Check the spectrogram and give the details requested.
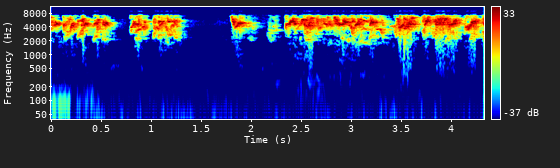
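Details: Lovebirds in a colony aviary give two short bursts of sharp, high chatter, fall quiet, then break into a continuous shrill twittering chorus.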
